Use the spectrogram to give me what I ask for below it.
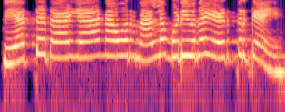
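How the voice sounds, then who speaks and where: A woman's voice: extremely high pitch, normal speed, pushed and bright, full character voice. A woman voicing a stubborn middle-aged village mother who argues insistently, with a Kanyakumari accent. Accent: Kanyakumari Tamil. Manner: pleading then reproachful, insistent. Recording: noisy recording.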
